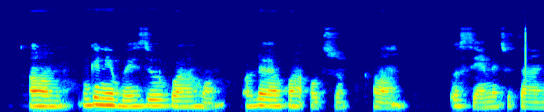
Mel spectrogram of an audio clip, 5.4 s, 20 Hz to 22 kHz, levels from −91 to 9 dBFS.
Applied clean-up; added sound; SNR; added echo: none; none; none; none.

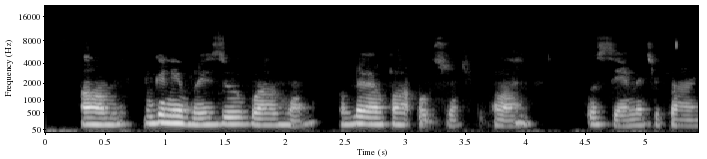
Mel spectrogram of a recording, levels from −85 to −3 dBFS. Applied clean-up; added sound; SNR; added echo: neural mask model Resemble Enhance denoiser.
